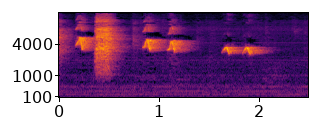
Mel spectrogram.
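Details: Ashy drongo song used as a lure: short whistled notes around a harsh rasping burst, a pair of bright whistles, then two lower paired whistles, clean and close.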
